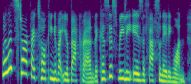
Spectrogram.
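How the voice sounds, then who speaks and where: A woman hosting an interview podcast, reading scripted introductions and asking lively questions. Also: on the high side, fast talker, no echo, studio quality. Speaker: podcast host.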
